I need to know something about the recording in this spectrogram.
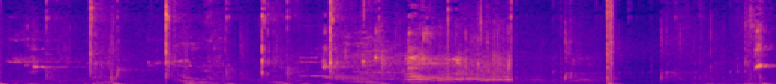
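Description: Table tennis ball clicking at irregular intervals as it is struck by rackets and bounces on the table and floor, with one sharp, louder click about five seconds in after a brief lull.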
